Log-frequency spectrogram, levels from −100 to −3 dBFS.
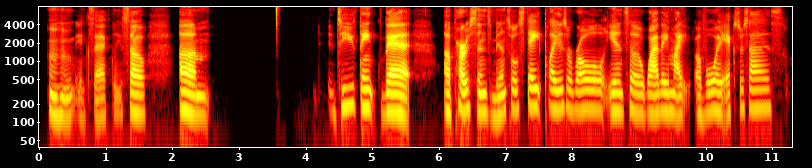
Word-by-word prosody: Mhm, 130 -3 -7
exactly. 125 +1 -8
So, 145 -3 +1 0.5
um 140 -5 +3 1.8
d - - -19
do 175 +6 -4
you 190 +1 -3
think 180 -1 +1
that 150 0 +7 0.5
a 150 -1 +3
person's 150 -2 +3
mental 145 +6 -6
state 180 +1 +1
plays 170 0 -2
a 170 - -6
role 165 0 -2
into 150 0 -3
why 145 0 +3
they 155 0 -3
might 140 -2 -2
avoid 150 +3 -4
exercise? 170 +3 -5
150 Hz, 115 wpm, -25 LUFS, 140-170 Hz, 1.8 s, that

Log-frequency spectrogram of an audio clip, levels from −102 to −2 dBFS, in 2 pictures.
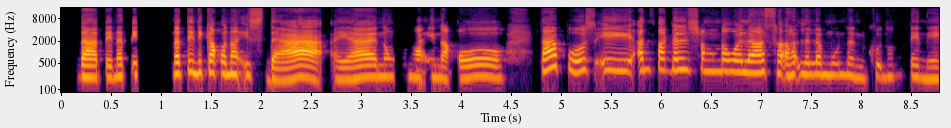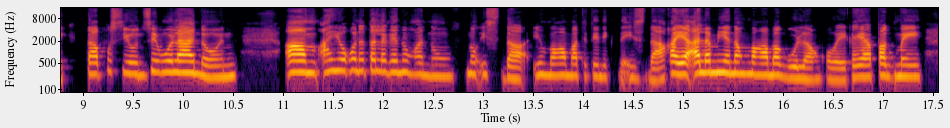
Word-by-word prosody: dati 220 -1 +4
natik 230 +3 -2 0.3
natinik 275 +1 +1
ako 280 -1 +5
ng 260 - -1
isda, 195 +1 +4
ayan, 205 +3 +1
nung 225 0 -6
kumain 215 -1 -6
ako, 210 +1 -1 0.3
tapos 335 -3 +3
eh, 320 -6 -3
ang 330 +1 0
tagal 335 -1 +2
siyang 320 -1 -6
nawala 295 -2 +4
sa 275 -4 -1
lalamunan 250 -4 -5
ko 230 +3 -11
nung 225 +1 -15
tinik 200 -3 -9 0.2
tapos 260 +3 -3
yun 270 -2 -5
simula 290 -1 +3
nun, 225 -2 -5 0.5
um, 295 -1 +7
ayoko 320 +2 -3
na 315 - -6
talaga 300 -1 -4
nung 285 -3 -6
ano, 230 -2 -9 0.2
nung 265 - -6
isda, 215 -6 -6
yung 250 +1 -8
mga 245 0 -3
matitinik 230 -2 -9
na 255 - -13
isda 200 -3 -8
kaya 270 -1 +6
alam 285 +2 +5
yan 290 -1 0
ng 270 - -5
mga 255 -1 +1
magulang 205 -5 -3
ko 190 -1 -10
eh, 180 - -5
kaya 225 +4 -3
pag 245 -1 0
may, 225 -1 -4
245 Hz, 170 wpm, -22 LUFS, 220-290 Hz, 0.5 s, um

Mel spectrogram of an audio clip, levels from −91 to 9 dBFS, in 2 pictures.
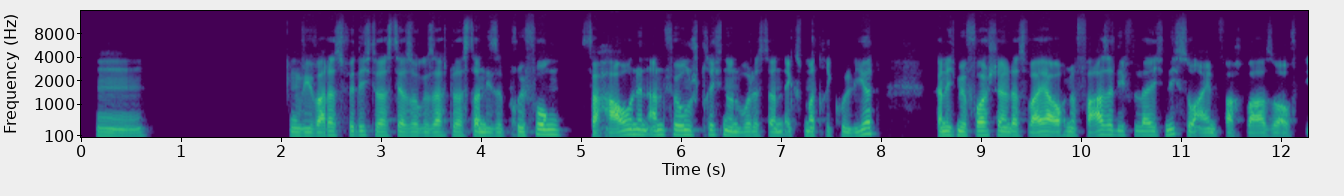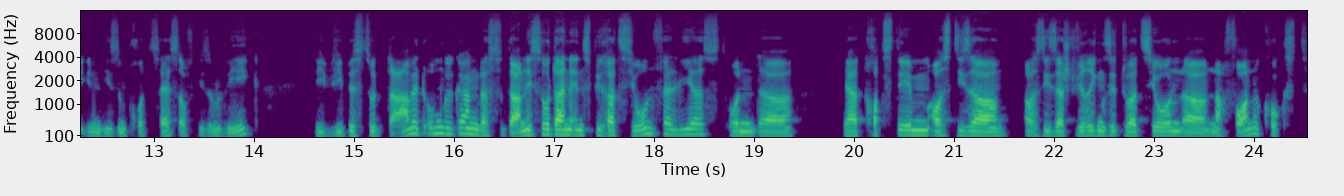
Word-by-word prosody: Mhm. 100 -1 -5 1.4
Und 110 -2 -3
wie 105 0 -2
war 100 -1 +4
das 120 0 -1
für 120 - -6
dich? 125 0 -6
Du 115 - -2
hast 110 0 -3
ja 110 - 0
so 110 0 -4
gesagt: 105 0 -3
„Du - - -2
hast 105 -1 -3
dann 110 -2 +2
diese 105 0 -5
Prüfung 135 +6 0 0.2
‚verhauen‘ 125 +9 +3
in 135 -1 -1
Anführungsstrichen 135 0 -1
und 110 -2 -1
wurdest 115 0 -6
dann 110 0 -2
exmatrikuliert“. 115 +6 -3 0.6
Kann 115 - +2
ich 120 - -2
mir 115 -3 +1
vorstellen, 125 -2 +2
das 115 -3 -3
war 100 - +6
ja 115 0 +7
auch 110 0 +4
'ne 110 - -4
Phase, 135 +6 +2
die 125 -1 -6
vielleicht 120 -1 -3
nicht 150 +4 -4
so - - -1
einfach 100 0 -3
war, 95 0 +2
so 100 +1 -2
auch - - -4
in 110 -2 -7
diesem 100 0 -6
Prozess, - - -6
auf - - -6
diesem 95 -1 -9
Weg. 120 +10 -5 0.5
Wie 105 0 -8
wie 105 0 -6
bist 120 +2 -5
du 115 - 0
damit 170 +7 +1
umgegangen, 165 -2 +1
dass 120 -3 -1
du 105 - -19
da 100 - +7
nicht 135 -3 +2
so 150 -1 +2
deine 140 0 +7
Inspiration 135 +2 0
verlierst 150 -2 -2
und, 115 -2 0
äh, 110 -1 +3 0.5
ja - - +4
trotzdem 130 -2 +1
aus 115 -5 +2
dieser 115 -3 +5 0.2
aus 100 - -2
dieser 115 -2 0
schwierigen 120 +3 -2
Situation, 115 0 0
äh, 100 -2 +4
nach - - -3
vorne - - +3
guckst? - - -7
115 Hz, 185 wpm, -23 LUFS, 105-130 Hz, 1.4 s, ja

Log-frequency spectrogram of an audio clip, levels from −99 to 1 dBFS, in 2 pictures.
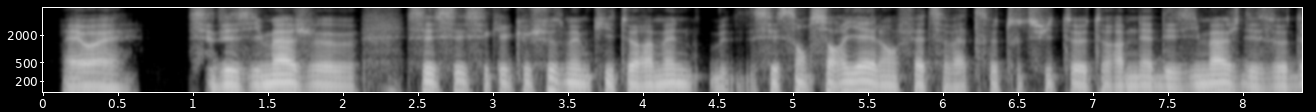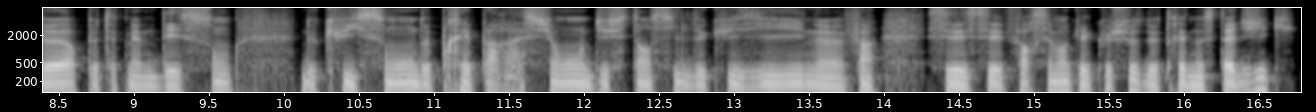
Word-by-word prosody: Et 75 0 +2
ouais, 75 -3 +2 0.4
c'est - - -2
des 85 0 +1
images, 90 -1 +5
heu, 80 -2 -1 0.3
c'est 100 - +1
c'est 100 +4 0
c'est - - -3
quelque 90 +1 -5
chose 105 -1 -2
même 90 -2 +1
qui - - -4
te - - -3
ramène 85 +1 +2
ben, - - -8
c'est - - +1
sensoriel, 95 -1 +3
en 85 - 0
fait, 80 - -3
ça 80 - -3
va 75 +1 -3
te - - -7
tout - - -5
de - - -7
suite 85 -2 -1
te - - -6
ramener 80 +1 -1
à - - +1
des 80 0 -3
images, 90 0 +2
des 80 -2 -4
odeurs, 90 +3 +4
peut-être - - -7
même 80 -1 -2
des 80 0 +1
sons 95 +3 0 0.5
de - - -3
cuisson, 90 +1 +2
de 85 - 0
préparation, 90 +2 0
d'ustensiles 90 +1 -1
de 85 0 -2
cuisine. 90 +1 -1
Enfin, 80 0 0 0.3
c'est 85 -1 +2
c'est 90 +1 +1
forcément 95 +2 0
quelque 85 -2 -2
chose 95 +4 -1
de 85 - +1
très 90 - 0
nostalgique. 90 +6 +1
85 Hz, 190 wpm, -26 LUFS, 80-90 Hz, 0.5 s, images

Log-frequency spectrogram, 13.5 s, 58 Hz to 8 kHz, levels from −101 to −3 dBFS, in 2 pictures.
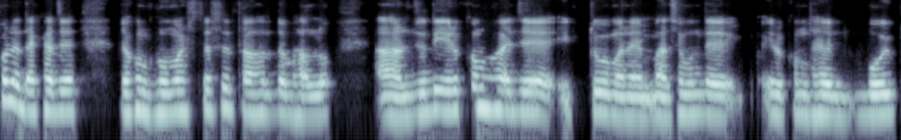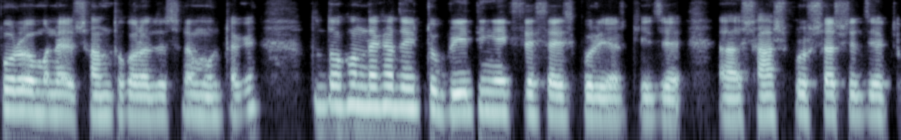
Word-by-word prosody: পরে 230 -2 +5
দেখা 160 +1 +3
যায় 165 0 +3 0.4
যখন 160 +2 +2
ঘুম 155 0 +1
আসতেছে 170 +2 -5
তাহলে 150 -1 0
তো - - +4
ভালো 135 +1 +1 0.5
আর 135 - +5
যদি 155 +3 0
এরকম 165 +3 -1
হয় 165 -1 +4
যে 160 - +4 0.3
একটু 160 - -7 0.2
মানে 135 0 +2 0.2
মাঝে 130 +2 +1
মধ্যে 145 0 0 0.4
এরকম 145 0 -2
ধরেন 140 -1 +2 0.2
বই 145 0 +5
পড়েও 165 -1 +5
মানে 150 -1 0 0.2
শান্ত 140 -1 -1
করা 135 -1 +3
যাচ্ছে 135 0 -5
না - - +1
মনটাকে 135 +5 -4 0.4
তো - - -13
তখন 200 +1 +2
দেখা 195 +1 +5
যায় 180 -1 +4
একটু 175 - -2
ব্রিদিং 155 +2 +2
এক্সারসাইজ 145 -3 0
করি 130 -1 +3
আরকি 125 +1 -10
যে 125 - +1 0.4
আ - - +1 0.2
শ্বাসপ্রশ্বাসের 145 +1 -1
যে 140 - -1
একটা 140 - -19
150 Hz, 185 wpm, -23 LUFS, 140-165 Hz, 0.5 s, পরে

